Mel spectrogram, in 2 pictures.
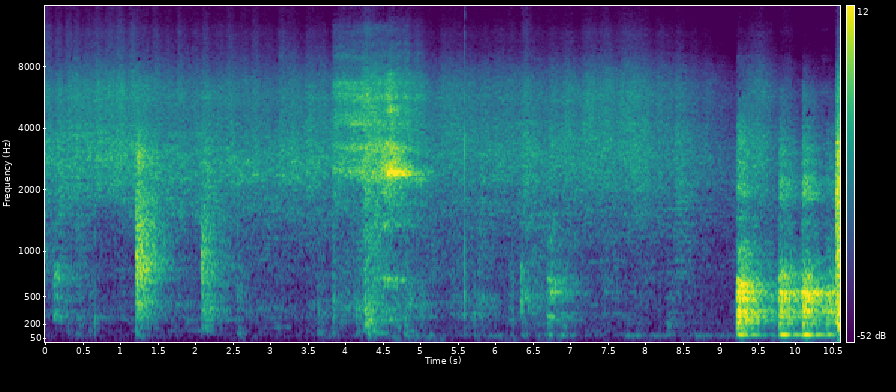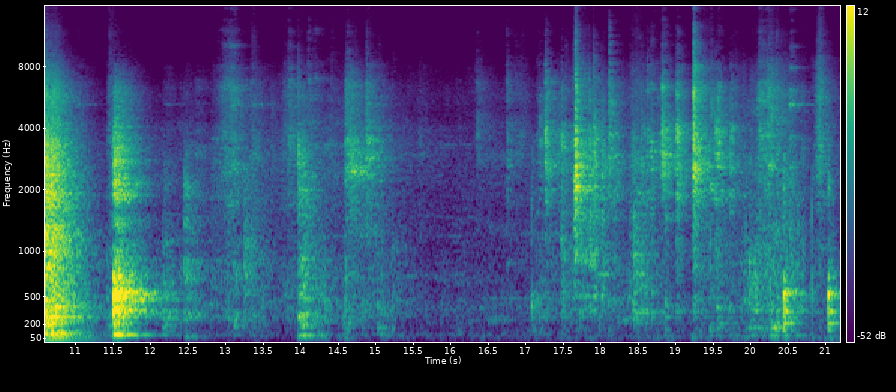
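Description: Irregular knocks and bangs, loudest in a cluster a little before the middle, with scattered lighter clicks near the end.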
